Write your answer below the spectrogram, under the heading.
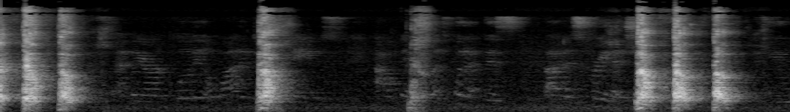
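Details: Bulldog Walter White Jr. barking during a lengthy rant in New York City: a pair of quick barks, two separate single barks, one softer, then a closing run of three fast barks.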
